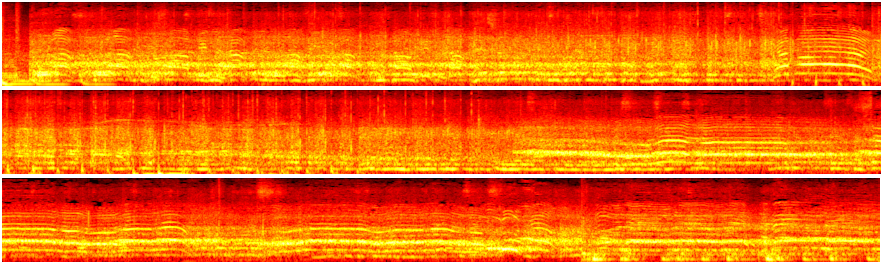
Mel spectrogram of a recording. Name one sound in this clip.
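A large stadium crowd sings and chants loudly in an open, echoing space.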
